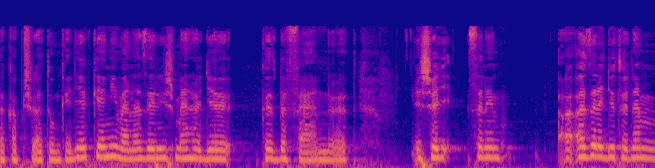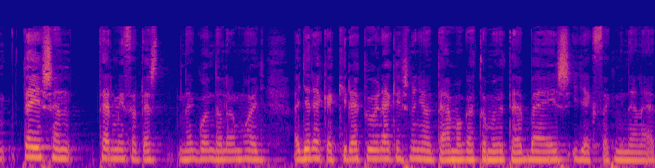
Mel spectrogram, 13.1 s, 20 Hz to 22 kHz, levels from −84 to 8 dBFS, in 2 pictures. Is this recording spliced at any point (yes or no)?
no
